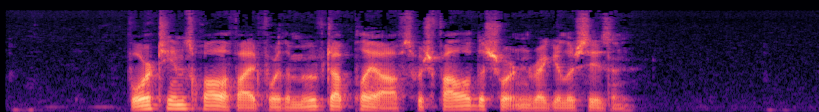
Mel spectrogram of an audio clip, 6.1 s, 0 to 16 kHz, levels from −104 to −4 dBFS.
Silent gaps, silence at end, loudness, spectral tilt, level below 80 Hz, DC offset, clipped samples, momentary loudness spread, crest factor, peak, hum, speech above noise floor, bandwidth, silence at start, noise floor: none; 1.45 s; -23 LUFS; -5.5 dB/octave; -56 dBFS; under 0.1%; under 0.1%; 7 LU; 22 dB; -4 dBFS; none; 51 dB; 11.5 kHz; 0.95 s; -74 dBFS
